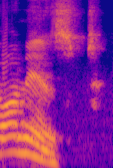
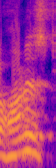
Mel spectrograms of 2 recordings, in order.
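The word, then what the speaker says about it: honest: আর এই যে তহলে অনেস্ট এটারে হনেস্ট কব না হনেস্ট করলে আবার শেষে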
